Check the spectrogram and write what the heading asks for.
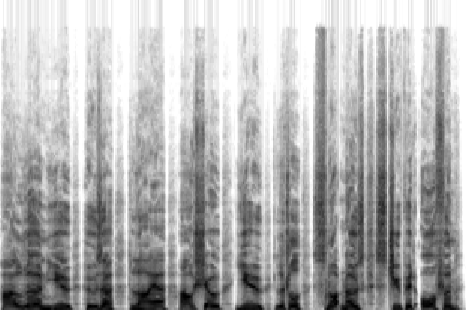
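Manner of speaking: put-on child shrieking back at his tormentor; screaming and crying. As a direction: scream it through tears. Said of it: "yelling, screaming, crying".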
